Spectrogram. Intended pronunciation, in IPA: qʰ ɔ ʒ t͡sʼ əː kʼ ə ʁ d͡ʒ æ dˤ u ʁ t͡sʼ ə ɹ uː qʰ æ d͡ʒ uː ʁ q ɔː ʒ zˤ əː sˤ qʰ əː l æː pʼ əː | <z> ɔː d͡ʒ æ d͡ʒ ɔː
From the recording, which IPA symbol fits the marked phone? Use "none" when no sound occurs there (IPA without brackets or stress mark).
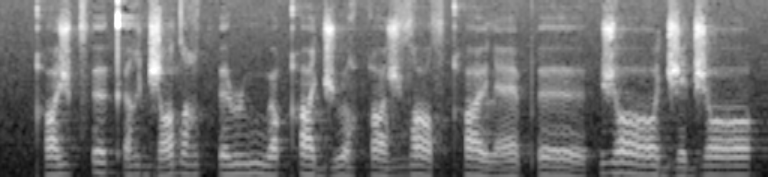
ʒ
